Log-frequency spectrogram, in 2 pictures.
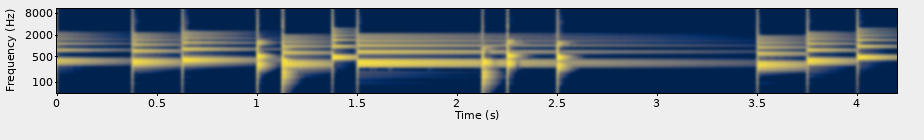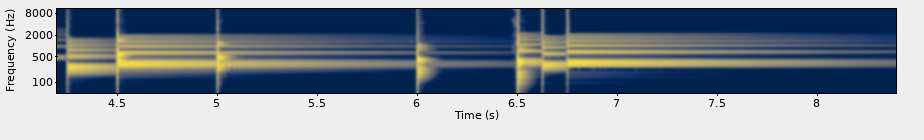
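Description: Background music: a sparse melody of single keyboard notes, each struck and left to ring out and fade, sometimes in quick runs of two or three.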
